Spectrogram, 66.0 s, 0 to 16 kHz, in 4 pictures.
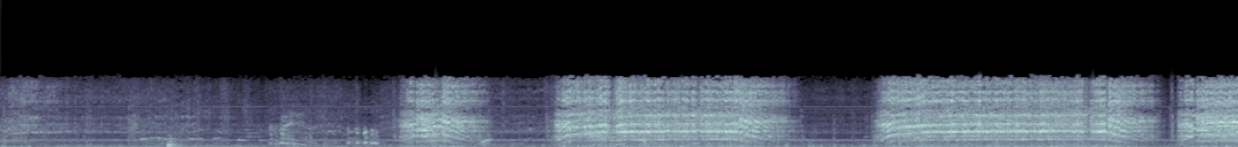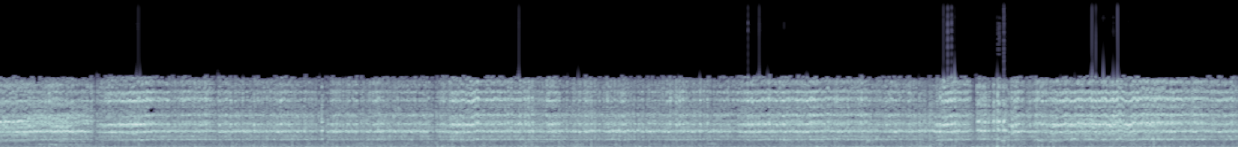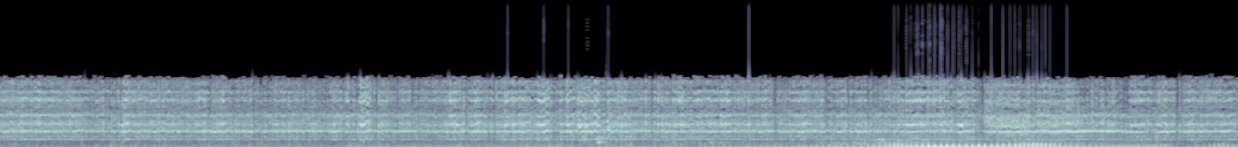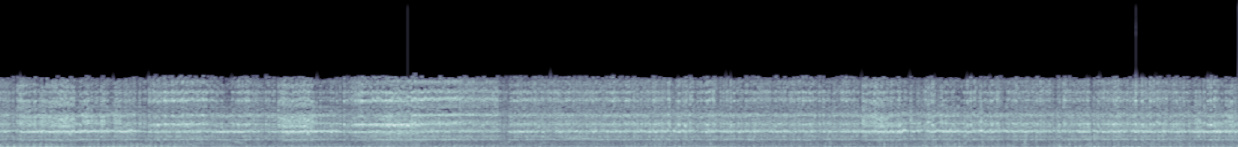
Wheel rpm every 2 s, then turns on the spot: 0, 0, 30, 60, 230, 50, 200, 130, 200, 220, 230, 230, 230, 230, 230, 220, 230, 230, 230, 230, 230, 230, 230, 220, 230, 230, 220, 220, 230, 230, 230, 230, 230.
none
